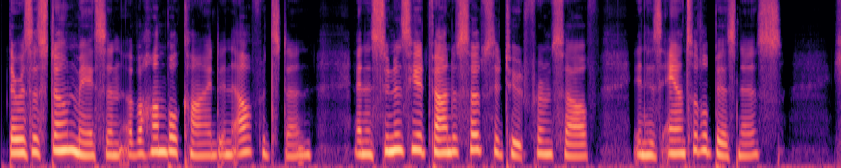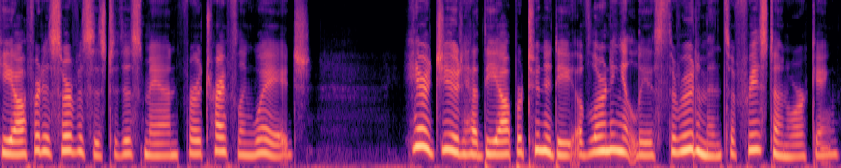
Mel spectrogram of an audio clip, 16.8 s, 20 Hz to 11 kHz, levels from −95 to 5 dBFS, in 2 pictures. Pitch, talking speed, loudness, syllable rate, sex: 225 Hz, 185 wpm, -17 LUFS, 5.5 syllables/s, female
